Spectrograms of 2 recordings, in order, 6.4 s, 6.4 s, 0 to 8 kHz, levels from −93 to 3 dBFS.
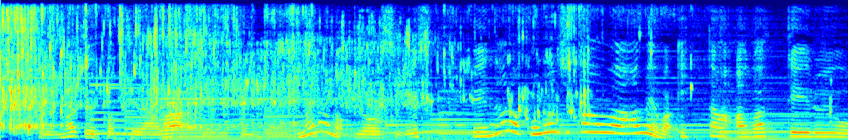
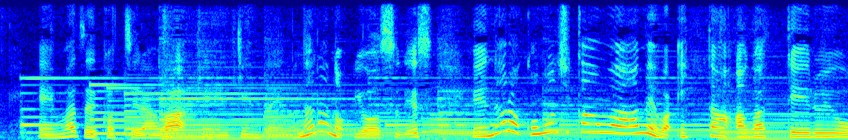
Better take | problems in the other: second | background sound (Liquid); 4 dB below the speech // room echo; dies away in 0.3 s

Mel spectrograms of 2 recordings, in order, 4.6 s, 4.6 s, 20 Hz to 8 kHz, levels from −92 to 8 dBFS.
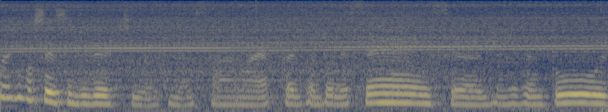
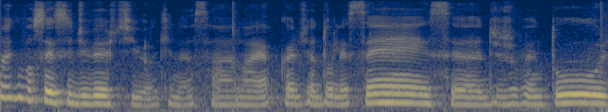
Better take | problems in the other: second | background sound (Engine / Mechanisms); 10 dB below the speech

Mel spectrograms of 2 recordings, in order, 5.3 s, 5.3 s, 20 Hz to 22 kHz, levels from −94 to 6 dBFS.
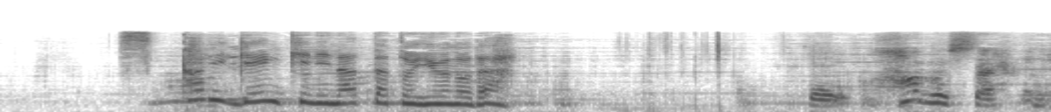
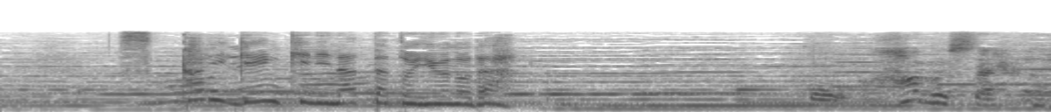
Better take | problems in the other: second | noise reduction (neural separator model SepFormer DNS4)

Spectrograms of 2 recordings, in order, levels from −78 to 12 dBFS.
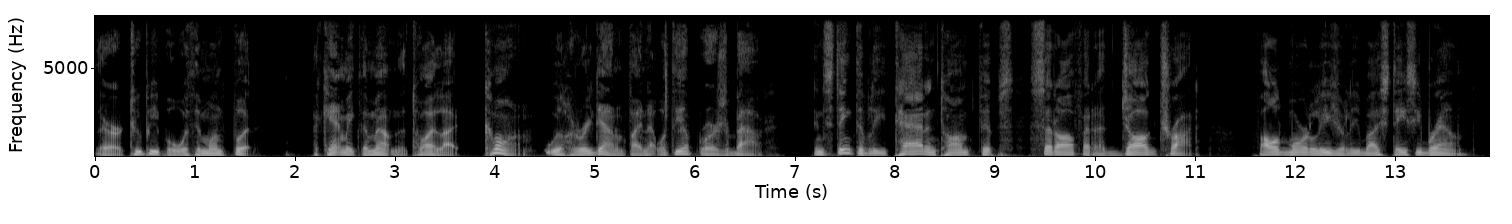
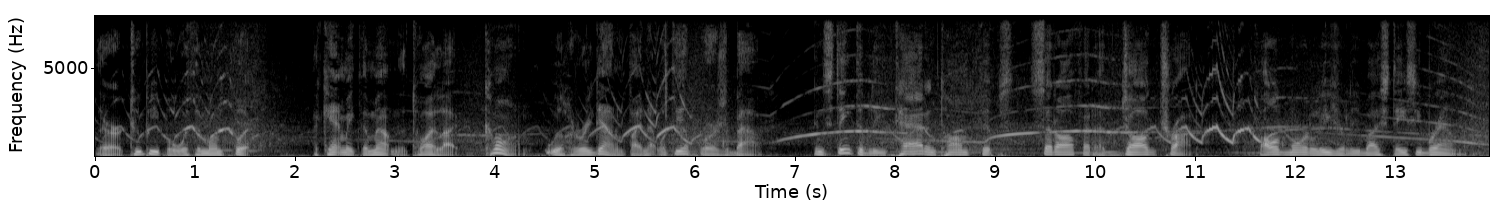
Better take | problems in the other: first | background sound (Motor vehicle (road) / Siren); 11 dB below the speech

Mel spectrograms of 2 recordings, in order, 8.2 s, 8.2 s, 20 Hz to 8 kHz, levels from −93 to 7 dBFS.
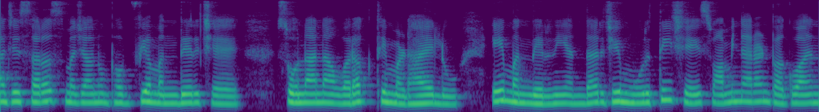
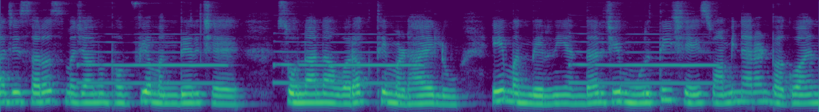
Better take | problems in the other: first | background sound (Wind instrument, woodwind instrument); 15 dB below the speech // room echo; dies away in 0.4 s

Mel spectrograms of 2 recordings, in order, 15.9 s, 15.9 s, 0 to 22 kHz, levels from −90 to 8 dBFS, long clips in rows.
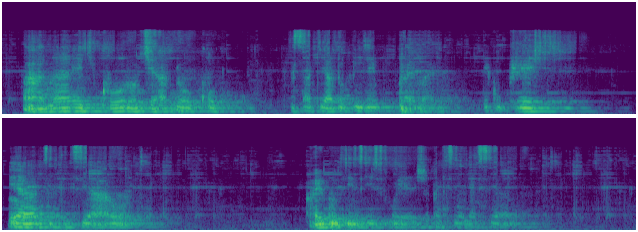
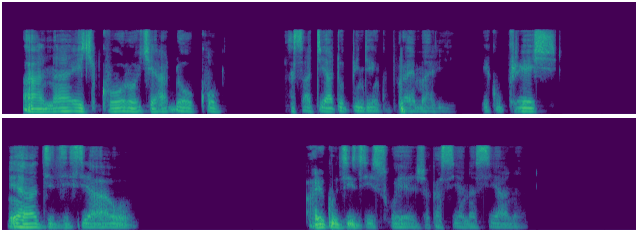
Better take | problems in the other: second | noise reduction (neural separator model SepFormer DNS4)

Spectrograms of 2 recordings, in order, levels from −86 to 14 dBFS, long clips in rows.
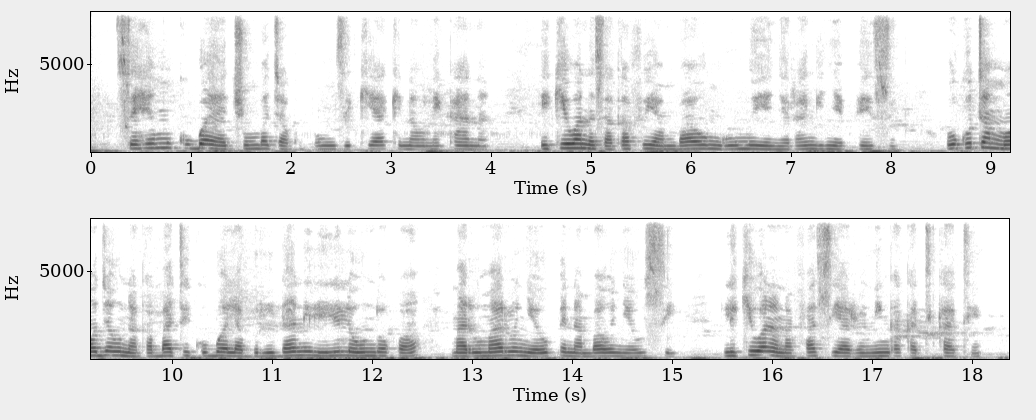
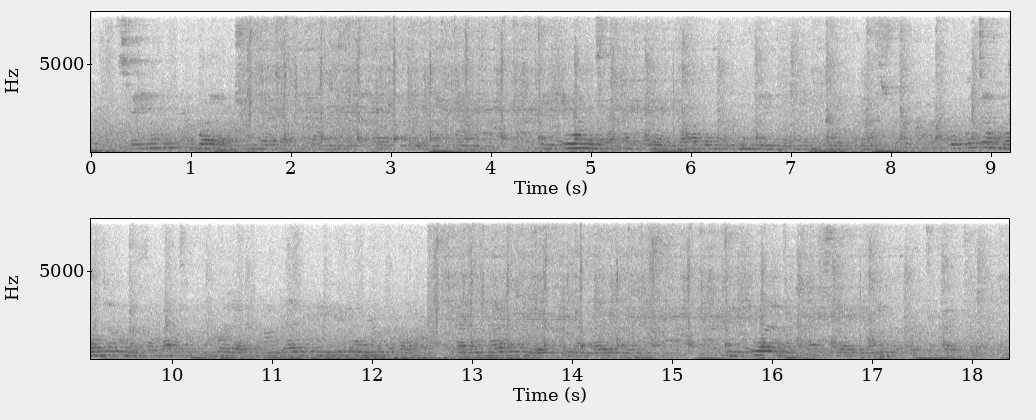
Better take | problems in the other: first | background sound (Livestock, farm animals, working animals); 5 dB below the speech // room echo; dies away in 1 s

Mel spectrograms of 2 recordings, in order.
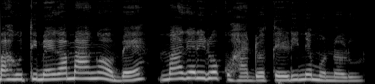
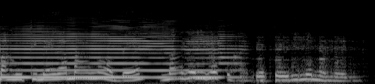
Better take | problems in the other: first | noise reduction (neural mask model RNNoise)

